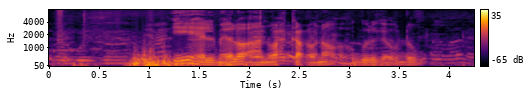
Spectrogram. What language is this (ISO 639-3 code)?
som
